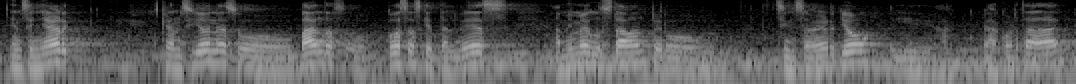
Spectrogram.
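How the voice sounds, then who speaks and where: A young man in his twenties with a Costa Rican accent, telling his testimony in church, hesitant with many fillers and restarts. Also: mid-range voice. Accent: Costa Rican Spanish. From Costa Rica. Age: 20s. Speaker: guest giving testimony. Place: church hall. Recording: reverberant church hall. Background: soft guitar music.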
